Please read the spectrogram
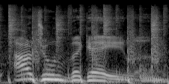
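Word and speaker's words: Arjun Vagale: Io lo pronuncio così, Arjun Vagail.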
